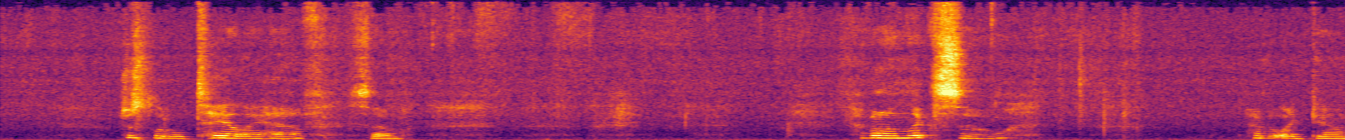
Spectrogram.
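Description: A young woman speaks briefly and casually, close by.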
